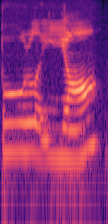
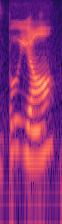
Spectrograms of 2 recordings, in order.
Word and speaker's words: bouillon: It is not bouillon, it is bouillon because it's French.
